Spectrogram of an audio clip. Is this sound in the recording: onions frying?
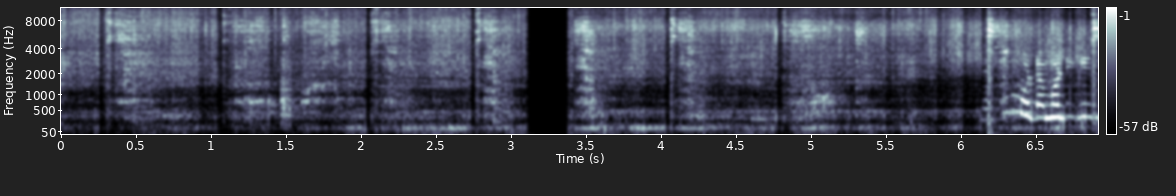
yes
